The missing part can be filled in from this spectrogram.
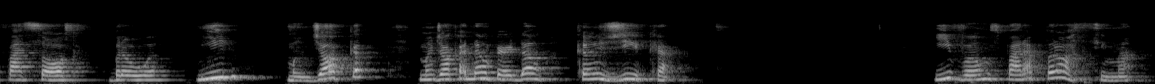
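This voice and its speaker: A woman teacher with a Brazilian Portuguese accent gives a recorded lesson for young pupils, explaining slowly and patiently and often checking that they follow. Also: medium pitch, lively intonation, a little mellow. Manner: slow, patient, checks in with "tá joia?". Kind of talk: recorded remote school lesson. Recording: echoey room, dull lo-fi sound.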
